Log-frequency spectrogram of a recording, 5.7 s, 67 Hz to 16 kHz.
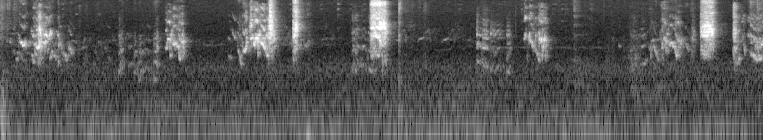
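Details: Budgies recorded in Texas, USA, in 2025: spaced bursts of harsh, high chirps and squeaks separated by short pauses, with the loudest calls near three and five seconds.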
